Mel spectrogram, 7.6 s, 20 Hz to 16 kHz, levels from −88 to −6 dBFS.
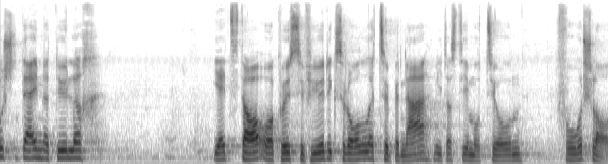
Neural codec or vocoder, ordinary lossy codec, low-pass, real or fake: vocoder, 48 kHz, 128 mel bands, Vocos; none; 14.4 kHz; fake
